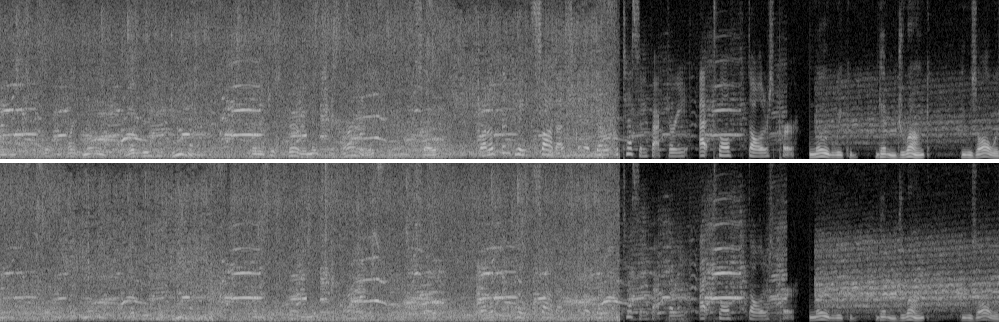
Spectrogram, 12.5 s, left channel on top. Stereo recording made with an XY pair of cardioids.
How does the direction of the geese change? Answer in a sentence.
In this clip you hear the geese move from left to right.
